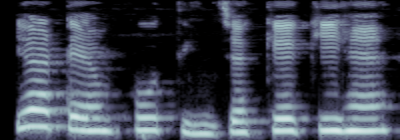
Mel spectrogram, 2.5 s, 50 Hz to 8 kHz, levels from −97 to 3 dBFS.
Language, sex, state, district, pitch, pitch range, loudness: Hindi, female, Bihar, Saran, 255 Hz, 240-265 Hz, -16 LUFS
